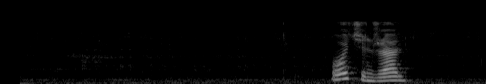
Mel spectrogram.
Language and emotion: Russian, sad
